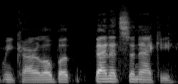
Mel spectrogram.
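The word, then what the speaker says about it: Sennecke: Now, if I say his name wrong, correct me, Carlo, but Bennett Senecki. Is it Senecki or Sinek? Bennett Seneca. Oh, thank you, sir.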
